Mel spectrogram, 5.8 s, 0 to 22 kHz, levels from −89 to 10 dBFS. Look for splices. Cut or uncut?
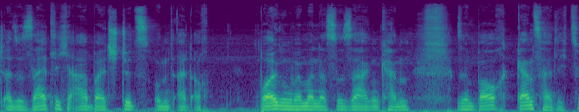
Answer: cut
